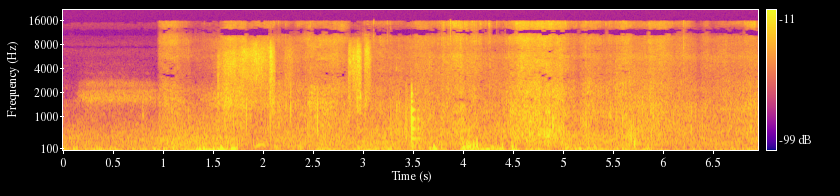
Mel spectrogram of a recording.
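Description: Footsteps crunch on dry grass and loose stones close by.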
